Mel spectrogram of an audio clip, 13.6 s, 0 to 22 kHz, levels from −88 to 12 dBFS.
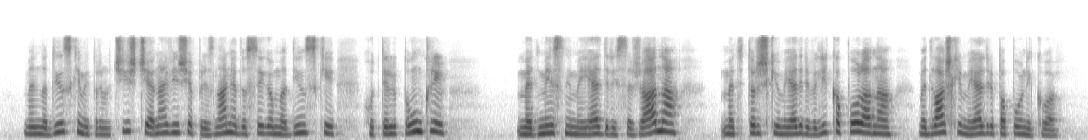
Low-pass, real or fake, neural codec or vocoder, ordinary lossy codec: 7.2 kHz; fake; codec, 16 kHz, 0.8 kbps, ZipCodec; MP3, 64 kbps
